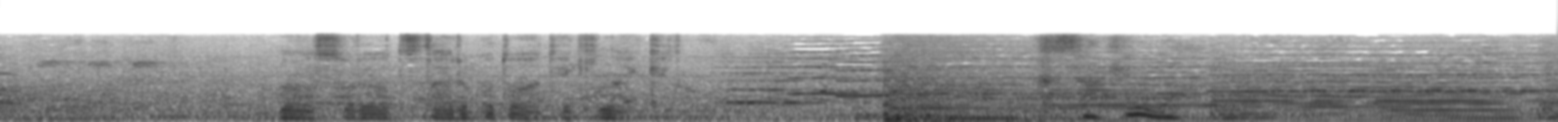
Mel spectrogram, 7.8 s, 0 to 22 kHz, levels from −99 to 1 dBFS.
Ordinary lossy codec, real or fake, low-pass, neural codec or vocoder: none; real; none; none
